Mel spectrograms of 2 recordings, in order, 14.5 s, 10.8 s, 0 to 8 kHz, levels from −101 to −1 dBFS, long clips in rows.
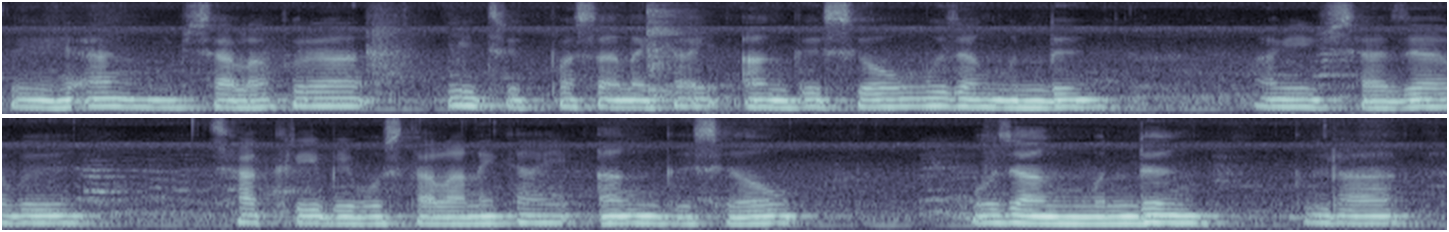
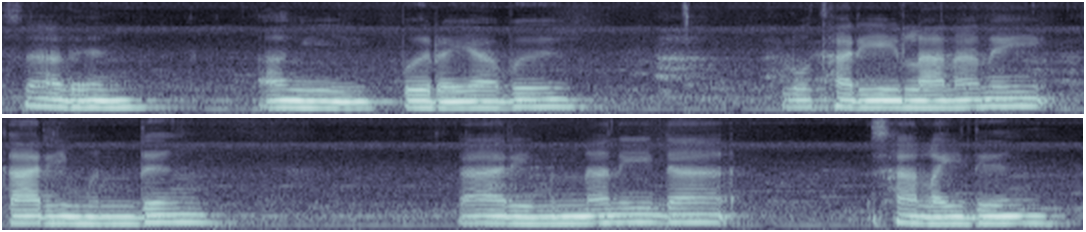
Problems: constant background noise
